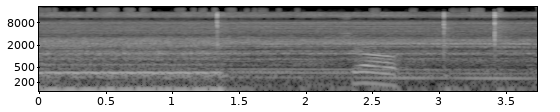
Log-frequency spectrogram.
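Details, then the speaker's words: Old 1725 rpm electric motor, possibly for bench-grinder use, with probably original frayed cord and pulleys still fitted, switched on: fires right up to a steady low even hum, no knock, rattle or vibration, then winds down quietly; runs smooth. "so I'm going to turn it on and you'll hear it it just kind of fires right up smooth no vibration"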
